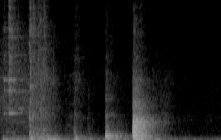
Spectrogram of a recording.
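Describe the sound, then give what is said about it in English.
Glassware is shuffled out of the way across a table in a short burst of clinks and knocks, roughly five hard contacts with the last two loudest, then quiet. No one speaks. “Sorry, I'm just shuffling this out of the way.”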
